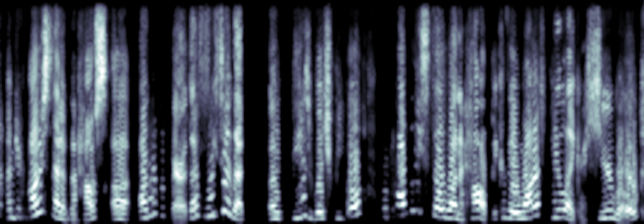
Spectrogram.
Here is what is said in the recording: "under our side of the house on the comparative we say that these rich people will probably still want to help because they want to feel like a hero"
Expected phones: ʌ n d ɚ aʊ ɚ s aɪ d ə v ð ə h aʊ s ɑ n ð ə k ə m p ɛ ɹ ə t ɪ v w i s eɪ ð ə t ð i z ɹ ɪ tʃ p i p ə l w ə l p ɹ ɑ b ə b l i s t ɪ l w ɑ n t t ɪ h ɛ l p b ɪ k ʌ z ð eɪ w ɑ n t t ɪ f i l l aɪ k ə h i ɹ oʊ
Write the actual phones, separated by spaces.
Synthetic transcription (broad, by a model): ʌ n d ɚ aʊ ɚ s aɪ d ə v ð ə h aʊ s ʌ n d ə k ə p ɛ ɹ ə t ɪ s w i s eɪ ð ə t ð i z ɹ ɪ tʃ p i p l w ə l p ɹ ɑ b ə b l i s t ɪ l w ɑ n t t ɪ h ɛ l p b ɪ k ʌ z ð eɪ w ɑ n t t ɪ f i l l aɪ k ə h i ɹ oʊ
